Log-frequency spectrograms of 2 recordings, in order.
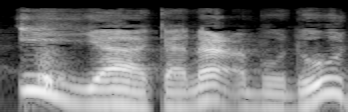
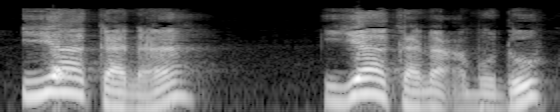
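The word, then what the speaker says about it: إِيَّاكَ نَعْبُدُ: Kalau kita baca Iyyaka na'budu dengan menekan huruf ya, maka artinya menjadi kepadamulah kami menyembah. Kalau membaca tanpa tekanan seperti Iyyaka na'budu, maka artinya kepada cahaya matahari kami menyembah.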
